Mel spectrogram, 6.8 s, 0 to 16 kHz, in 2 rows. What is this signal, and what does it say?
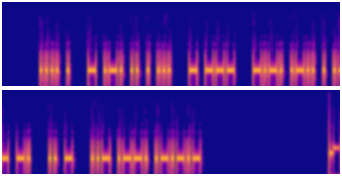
Morse code, heard as a keyed tone, about 44 wpm, 700 Hz. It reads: HE TRIES TO CLEAN IT UP.
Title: Additional Easy Phrases 45wpm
